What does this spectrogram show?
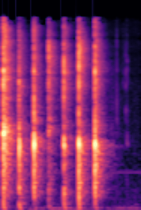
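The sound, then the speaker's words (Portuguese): Seven quick, sharp hand claps in a steady rhythm applauding people who learned new languages during quarantine, each a bright crisp smack, then the clapping stops and the sound trails off into quiet. “Desculpa, vou-te aplaudir.”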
